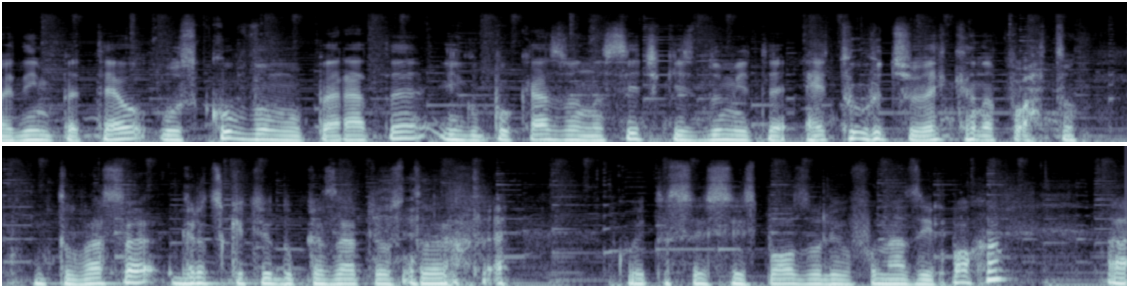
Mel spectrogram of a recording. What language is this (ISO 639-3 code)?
bul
